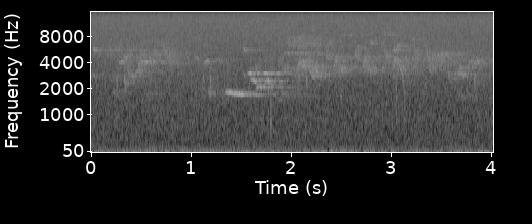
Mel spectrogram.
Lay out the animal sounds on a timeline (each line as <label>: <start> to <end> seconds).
Chestnut-sided Warbler (Setophaga pensylvanica): 0.0 to 0.9 seconds
Wood Thrush (Hylocichla mustelina): 1.2 to 2.4 seconds
Ovenbird (Seiurus aurocapilla): 1.9 to 4.0 seconds
Chestnut-sided Warbler (Setophaga pensylvanica): 2.3 to 3.4 seconds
